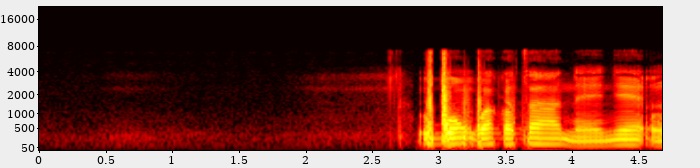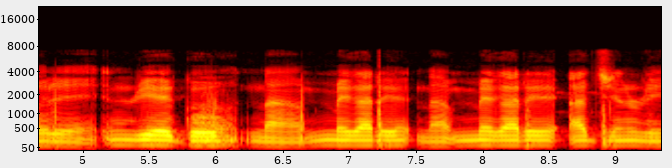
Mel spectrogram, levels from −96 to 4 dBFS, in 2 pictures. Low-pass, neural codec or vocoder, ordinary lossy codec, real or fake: 7.2 kHz; none; none; real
